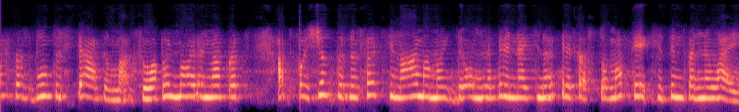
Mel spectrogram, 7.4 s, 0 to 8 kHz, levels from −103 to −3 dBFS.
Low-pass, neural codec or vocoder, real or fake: 7.2 kHz; codec, 24 kHz, 0.9 kbps, WavTokenizer, small release; fake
